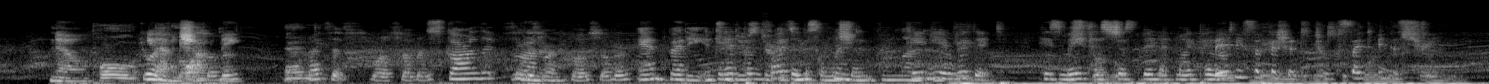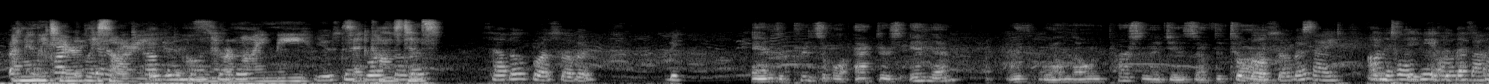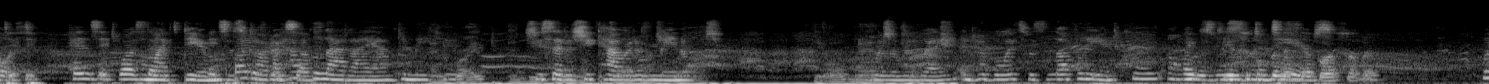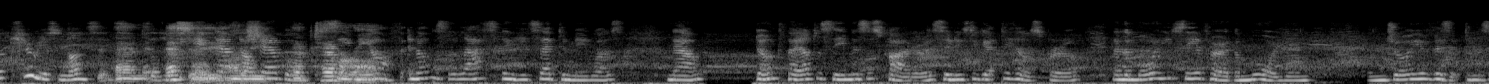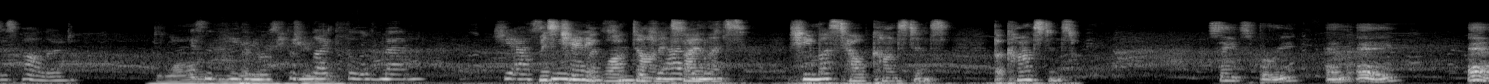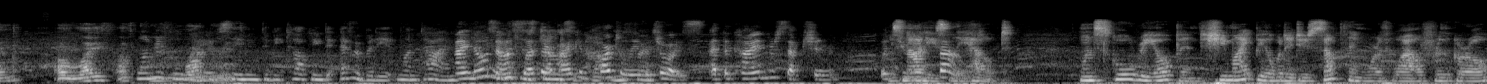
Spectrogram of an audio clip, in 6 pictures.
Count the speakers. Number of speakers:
7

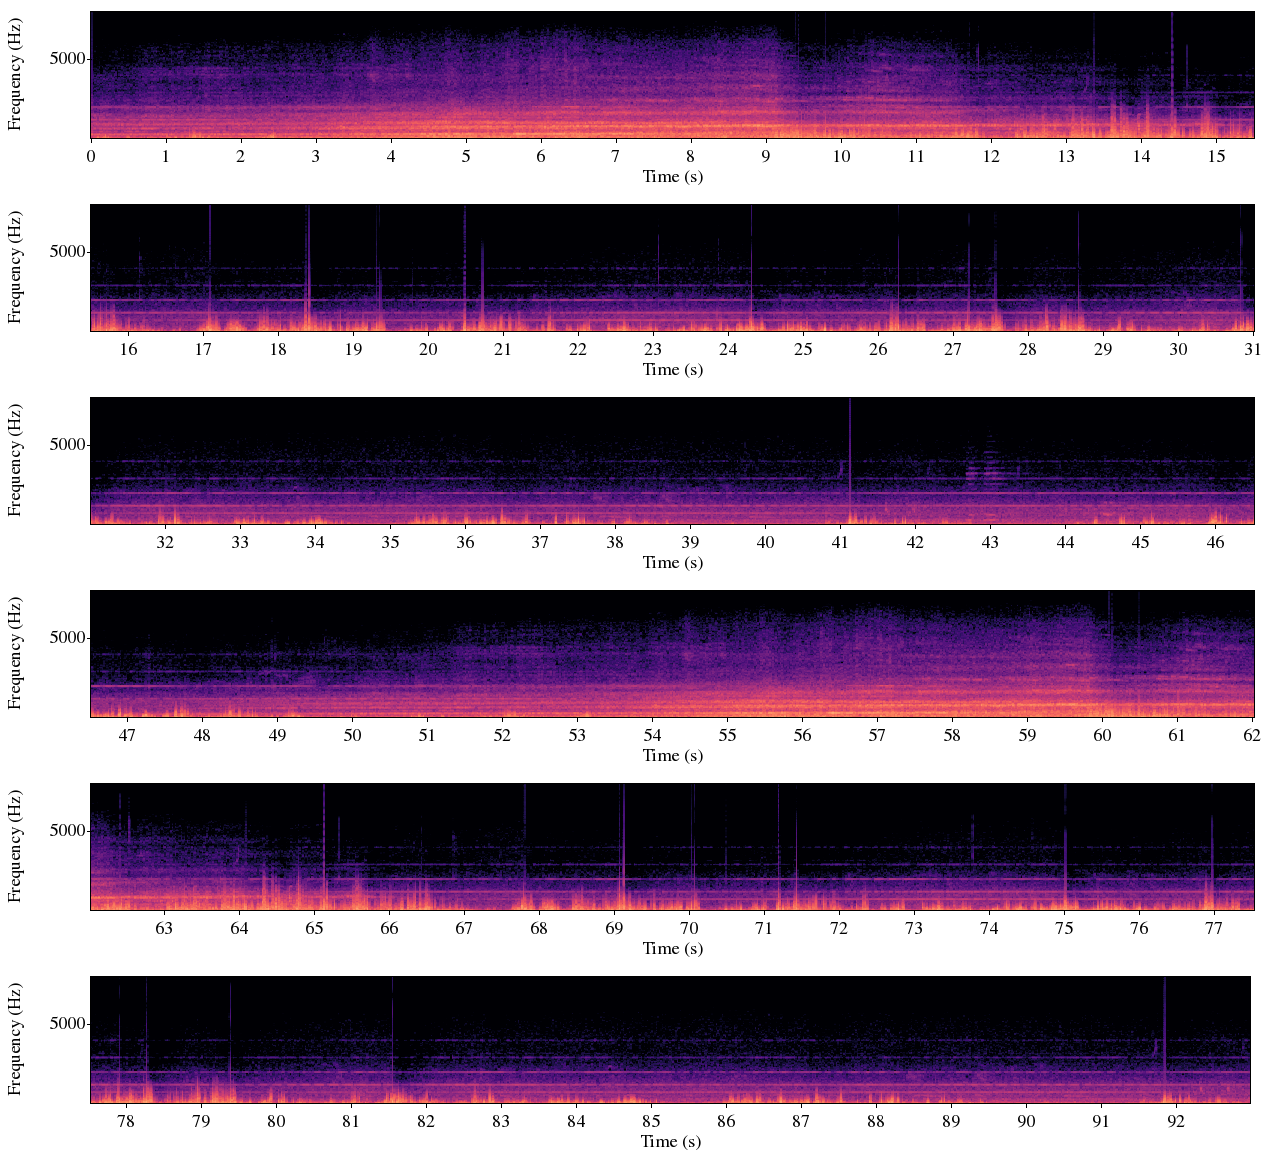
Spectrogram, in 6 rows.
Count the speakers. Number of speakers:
0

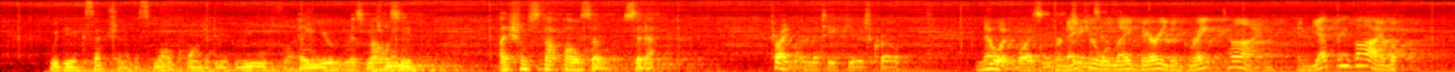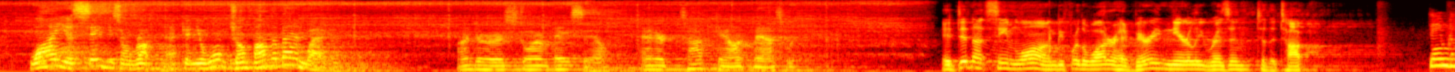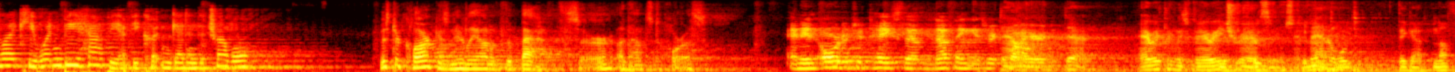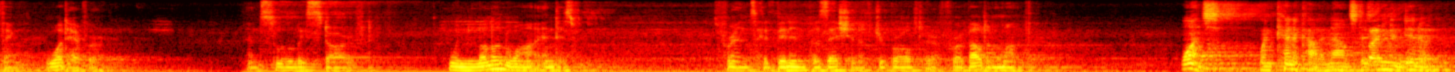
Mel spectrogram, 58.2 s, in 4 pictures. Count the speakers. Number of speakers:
10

